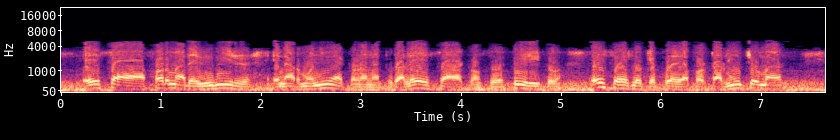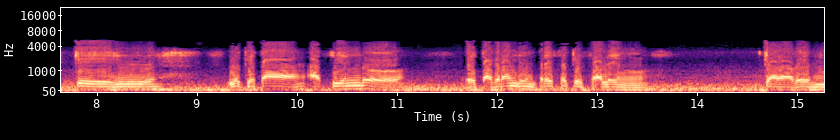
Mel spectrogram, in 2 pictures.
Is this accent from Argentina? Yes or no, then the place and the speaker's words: yes; Argentina; Entonces, ahora que nosotros como argentinos defendamos lo que es nuestro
